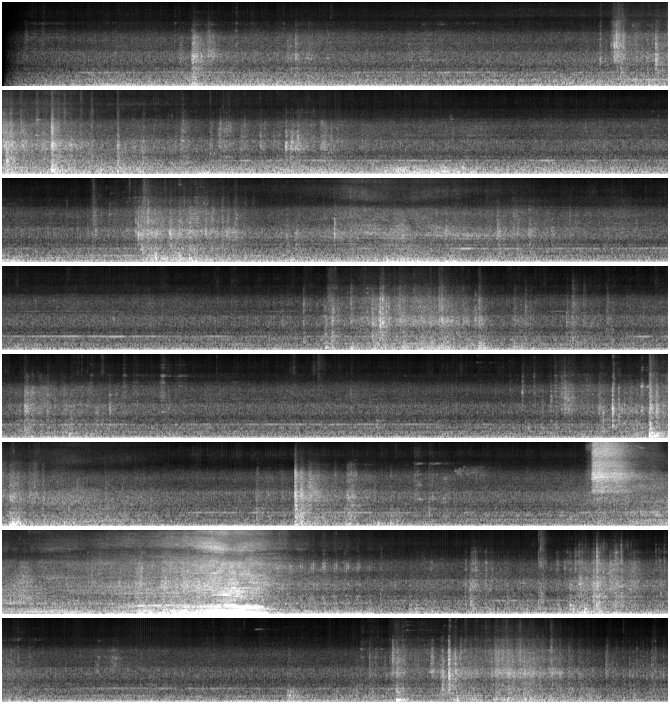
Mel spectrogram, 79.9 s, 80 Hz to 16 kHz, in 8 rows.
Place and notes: Demolition of old house, traffic sound, Binaural recordings, Sony PCM D100+ Soundman OKM II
